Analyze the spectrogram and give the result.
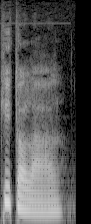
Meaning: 1. to find one’s way (out), to see oneself out (from the original, literal meaning of ki and talál) 2. to guess, to figure out (e.g. a solution to a challenge or problem)
- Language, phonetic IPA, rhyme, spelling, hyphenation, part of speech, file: Hungarian, [ˈkitɒlaːl], -aːl, kitalál, ki‧ta‧lál, verb, Hu-kitalál.ogg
